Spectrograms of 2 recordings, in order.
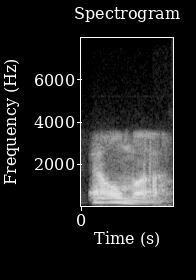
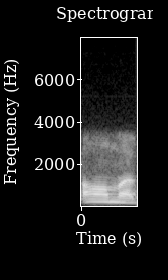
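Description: First: The name is said in an American way. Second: The name is said in a Canadian way. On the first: This is how Americans usually say it. "the American thing is Alma" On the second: This is the speaker's own way of saying it. "I say Alma"

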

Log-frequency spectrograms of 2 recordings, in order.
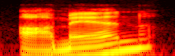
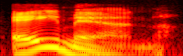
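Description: First: The stress is on the second syllable. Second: The stress is on the first syllable.

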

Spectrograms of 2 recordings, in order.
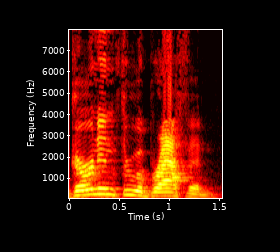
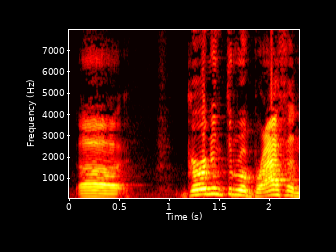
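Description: First: It is said in the speaker's plain accent. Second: It is said in a put-on English accent.

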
